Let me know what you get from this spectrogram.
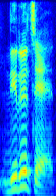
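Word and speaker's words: Nirje: 자, 1969년 스웨덴의 니르제 또는 뉴리에라고 발음하기도 합니다.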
